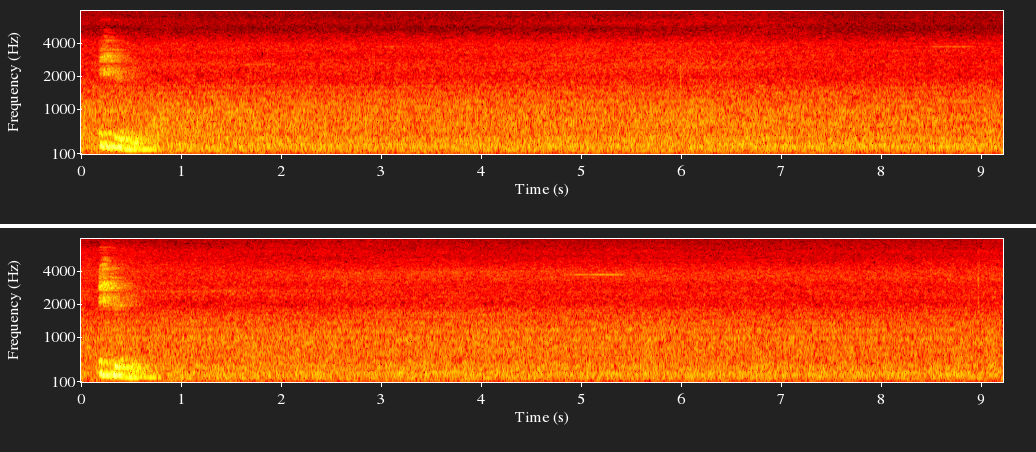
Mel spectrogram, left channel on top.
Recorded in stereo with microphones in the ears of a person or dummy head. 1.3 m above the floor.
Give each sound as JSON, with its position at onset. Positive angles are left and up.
{"t": 0.2, "sound": "laughter", "side_deg": -60, "distance_m": 0.6}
